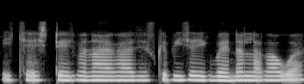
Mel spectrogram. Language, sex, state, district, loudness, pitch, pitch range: Hindi, female, Punjab, Fazilka, -14 LUFS, 195 Hz, 185-195 Hz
